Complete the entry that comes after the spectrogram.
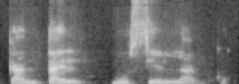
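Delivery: canta el murciélago said slowly, canta and el joined; slow demo of the sinalefa; slow syllable count. Shown as a demonstration. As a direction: tap out each syllable slowly. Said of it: "Son cinco sílabas al oído".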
